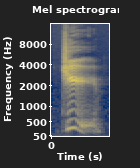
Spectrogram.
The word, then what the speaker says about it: dew: So I say them dew and the Americans pronounce it with a hard D, so it's dew, like it's due at this time or there's dew on the ground. But in Australia, we say dew, like the nationality, unfortunately.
